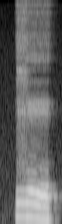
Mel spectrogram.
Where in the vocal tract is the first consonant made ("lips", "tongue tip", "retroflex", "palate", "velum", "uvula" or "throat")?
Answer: velum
